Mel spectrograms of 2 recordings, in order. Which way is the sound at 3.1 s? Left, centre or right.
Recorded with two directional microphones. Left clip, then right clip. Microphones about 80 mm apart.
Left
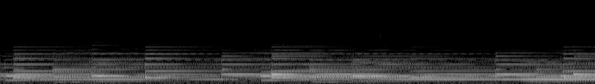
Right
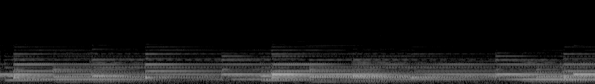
Left.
